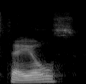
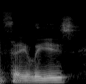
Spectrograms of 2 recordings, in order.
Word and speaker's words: Thales: by the Greek philosopher whose name I always pronounced as thals but I just recently learned that it's the which is nicer actually. So if if anyone knows a better pronunciation you can tell me but I'm going to call him Thales.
